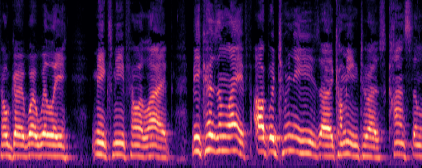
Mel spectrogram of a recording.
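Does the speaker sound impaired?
Yes: speech impediment from birth oxygen loss; pronounced speech impediment since birth, distinguished one-of-a-kind unique accent.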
